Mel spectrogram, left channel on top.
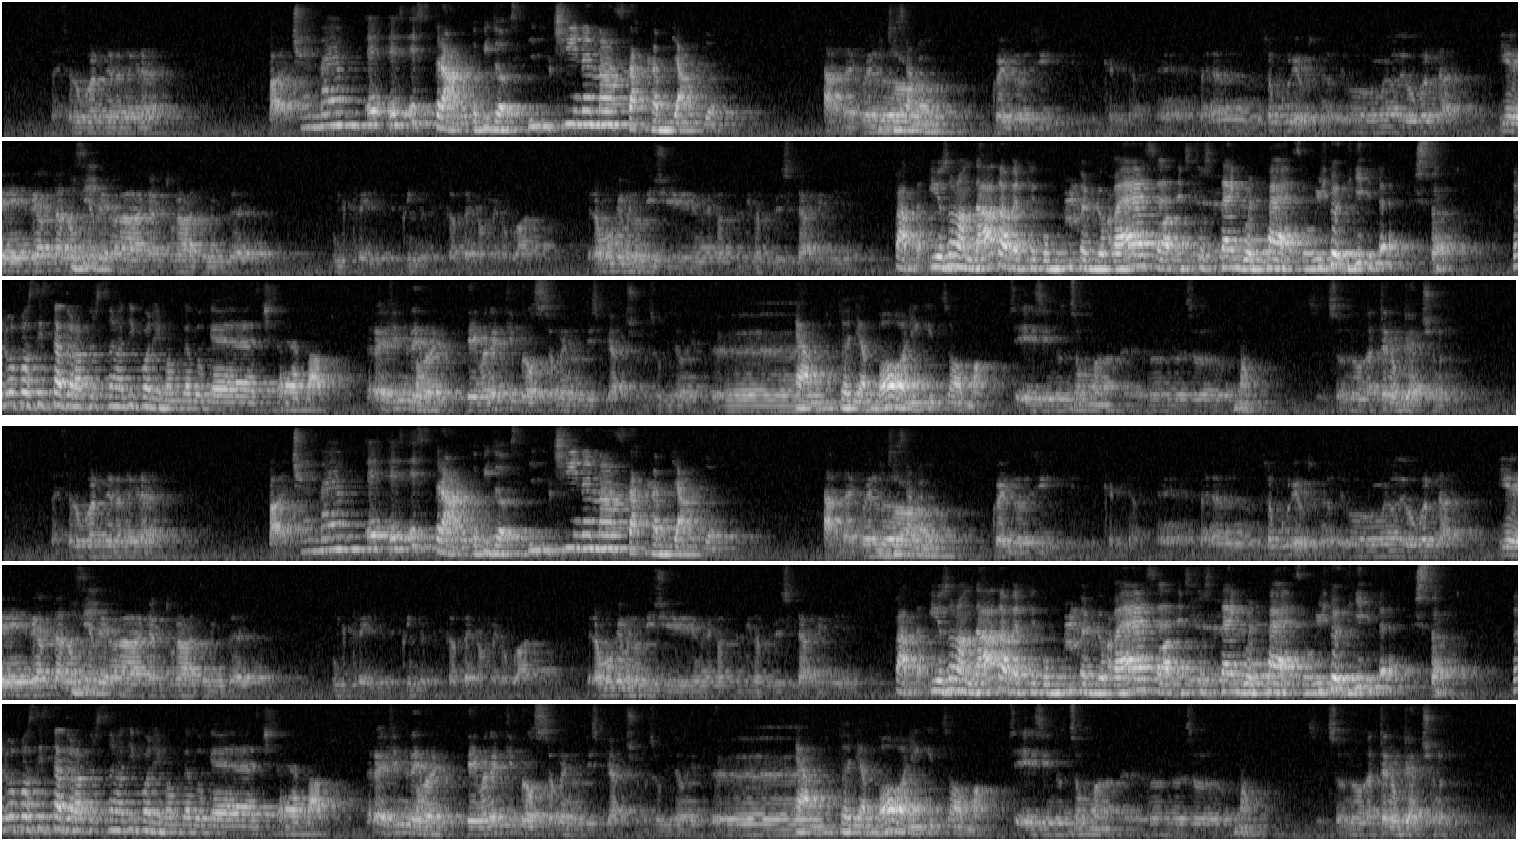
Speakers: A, on the right; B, on the left.
A: Beh, se lo guarderà da grande. Pace.
B: Eh, ma è, un- è- è- è strano, capito? Il cinema sta cambiando
A: Ah, beh, quello,
B: decisamente.
A: quello sì, sì, per carità. Eh, beh, sono curioso, me lo devo, me lo devo guardare. Io eh, in realtà non
B: E
A: mi
B: sì,
A: aveva catturato il, ehm, il trailer e quindi ho detto, vabbè, non me lo guardo. Però mo che me lo dici mi hai fatto venire la curiosità, quindi eh,
B: guarda, io sono andata perché comunque
A: <clears throat>
B: è il mio
A: vabbè,
B: paese
A: Palme
B: e sostengo il paese, <laughs> voglio dire.
A: ci sta.
B: Ecco. Però fossi stata una persona di fuori non credo che ci sarei andata.
A: Però i film dei,
B: No.
A: Man- dei Manetti Bros a me non dispiacciono solitamente. Eh,
B: Eh, hanno fatto gli abolichi, insomma.
A: sì, sì, non
B: Sono-
A: so male. eh, non so-
B: No.
A: so- sono- a te non piacciono?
